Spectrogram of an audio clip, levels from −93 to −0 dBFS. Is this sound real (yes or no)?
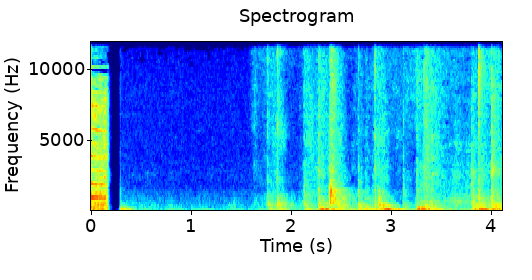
yes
